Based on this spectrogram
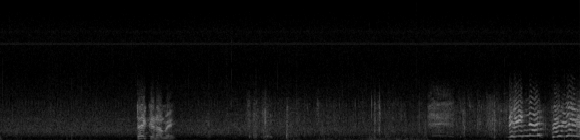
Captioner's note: shouting in foreign language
